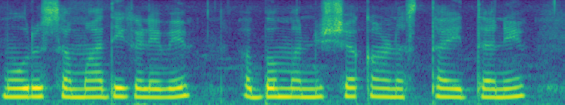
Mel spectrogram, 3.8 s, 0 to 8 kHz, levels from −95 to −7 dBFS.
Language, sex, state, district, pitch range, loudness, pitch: Kannada, female, Karnataka, Bidar, 235-250 Hz, -15 LUFS, 245 Hz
